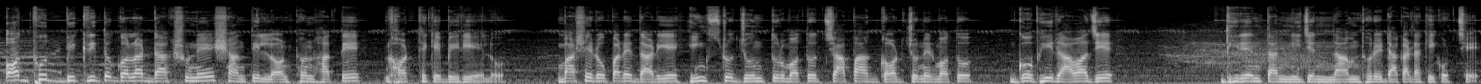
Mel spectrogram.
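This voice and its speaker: A man narrating a scripted audio drama story in a measured, literary reading style. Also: mid-range voice, soft background music.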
